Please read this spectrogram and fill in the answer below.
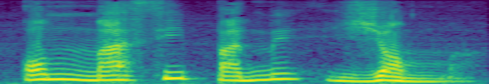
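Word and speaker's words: Om Mani Padme Hum: Par exemple, le mantra Om Mani Padme Jom qui se prononce Om Masi Padme Jom.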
